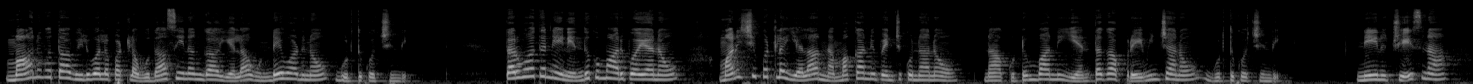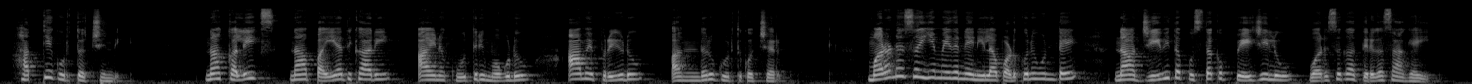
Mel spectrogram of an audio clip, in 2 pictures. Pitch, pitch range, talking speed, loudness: 220 Hz, 185-245 Hz, 95 wpm, -30 LUFS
